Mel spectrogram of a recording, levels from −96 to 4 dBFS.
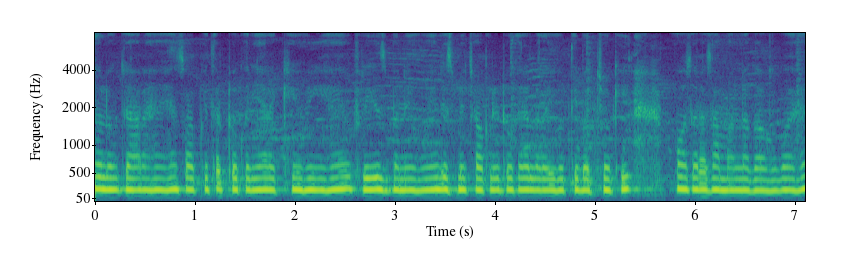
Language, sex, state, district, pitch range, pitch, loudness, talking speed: Hindi, female, Chandigarh, Chandigarh, 200-210 Hz, 205 Hz, -11 LUFS, 245 wpm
